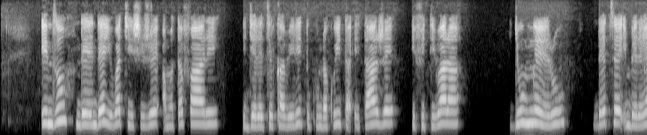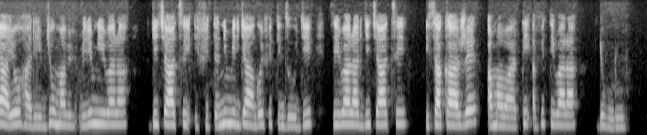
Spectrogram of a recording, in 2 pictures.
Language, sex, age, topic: Kinyarwanda, female, 18-24, education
